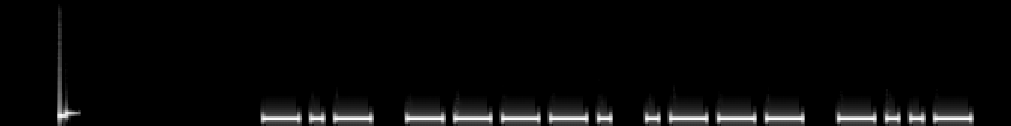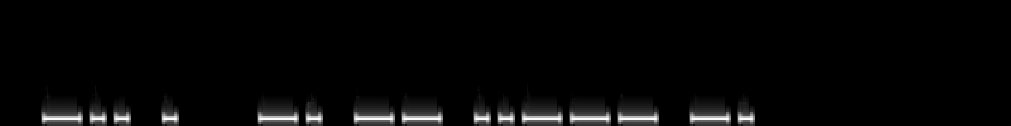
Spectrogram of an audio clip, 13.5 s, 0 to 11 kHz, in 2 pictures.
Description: Morse code, heard as a keyed tone, about 16 wpm, 700 Hz. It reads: K9JX DE NM2N
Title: USA Callsign DE Callsign - 4 Characters - 15wpm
